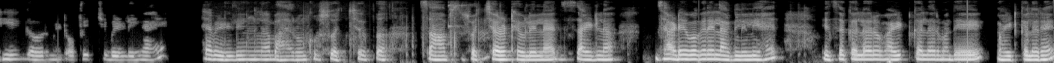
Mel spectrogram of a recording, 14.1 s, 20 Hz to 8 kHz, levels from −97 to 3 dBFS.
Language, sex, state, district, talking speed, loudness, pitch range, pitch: Marathi, female, Maharashtra, Chandrapur, 110 wpm, -17 LUFS, 185-210 Hz, 195 Hz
